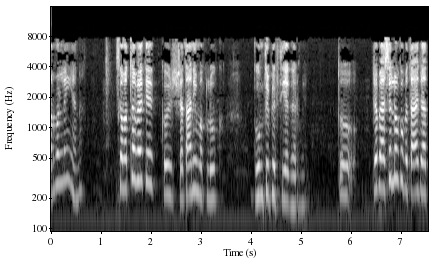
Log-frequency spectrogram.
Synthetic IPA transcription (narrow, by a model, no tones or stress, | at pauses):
ɾməlnɐɦĩɦɛnaː | ɪskamɐt̪ləbɦɛkekoːiʃɛːt̪aːnimɐxluːk | ɡʱũːmt̪ipʰɪɾt̪iɦɛɡʱɐɾmẽ | t̪o̰ː | d͡ʒɐbɛːseloːɡkobɐt̪aːjad͡ʒaːt̪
